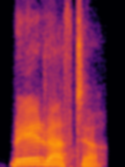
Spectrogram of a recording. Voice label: "thereafter", Indian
